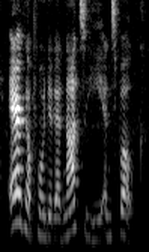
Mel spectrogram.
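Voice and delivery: ordinary delivery, nothing marked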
